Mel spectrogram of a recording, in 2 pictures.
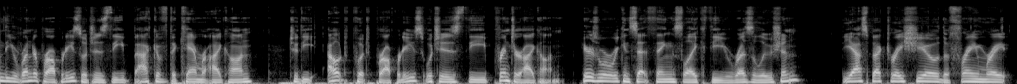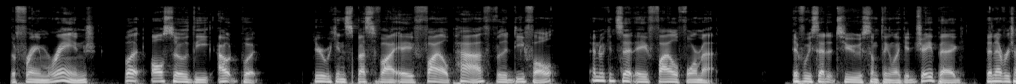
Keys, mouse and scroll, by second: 3.9 click, 11.5-15.9 scroll down 1, 16.3 click.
